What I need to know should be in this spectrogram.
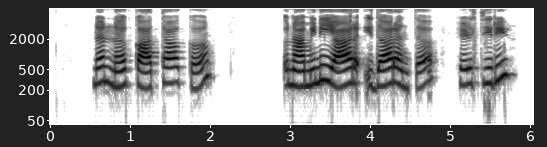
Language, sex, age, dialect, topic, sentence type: Kannada, female, 25-30, Dharwad Kannada, banking, question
